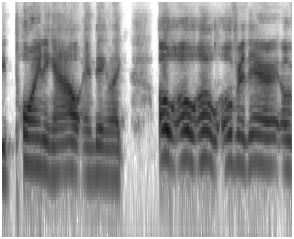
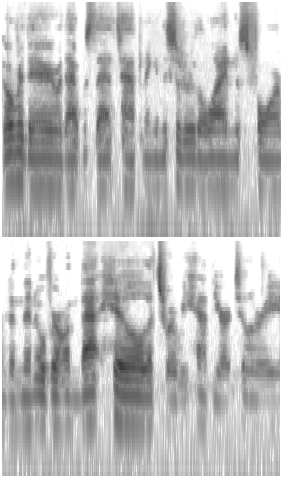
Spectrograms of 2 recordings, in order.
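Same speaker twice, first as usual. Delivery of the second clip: faint, very quiet half-whisper; 7 semitones lower, 16 dB quieter than usual. Playing a character quietly remembering the battlefield: half-whispering in character. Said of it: "sort of in a whisper".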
